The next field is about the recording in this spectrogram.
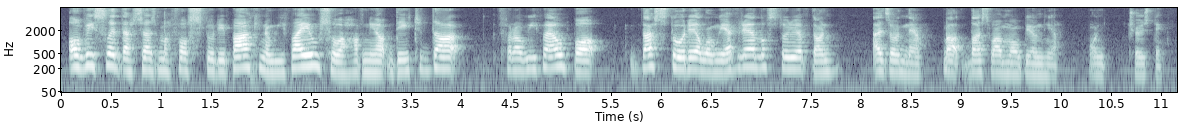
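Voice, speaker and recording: A woman chatting informally to viewers as the host of a livestream, chatty and self-deprecating, with the odd swear word. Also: medium pitch. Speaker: live streamer and storytelling host. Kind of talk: casual livestream chat to viewers.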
